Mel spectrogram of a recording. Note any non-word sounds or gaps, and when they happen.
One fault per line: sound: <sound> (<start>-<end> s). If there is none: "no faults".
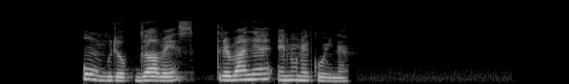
no faults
